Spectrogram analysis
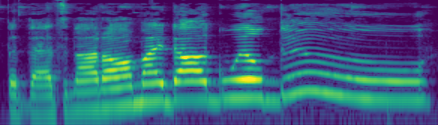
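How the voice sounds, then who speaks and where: A woman hosting story time, reading a children's picture book aloud in an expressive, deliberate way for young children. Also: sits high.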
